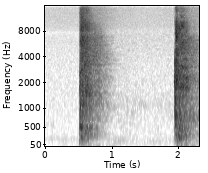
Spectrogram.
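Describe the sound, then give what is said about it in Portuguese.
Two sharp, explosive sneezes from a speaker during a Portuguese-language stock market report, about a second and a half apart, each a loud hissing burst that trails off quickly, with silence between them and no talking. “Perdão, tive que espirrar aqui.”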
